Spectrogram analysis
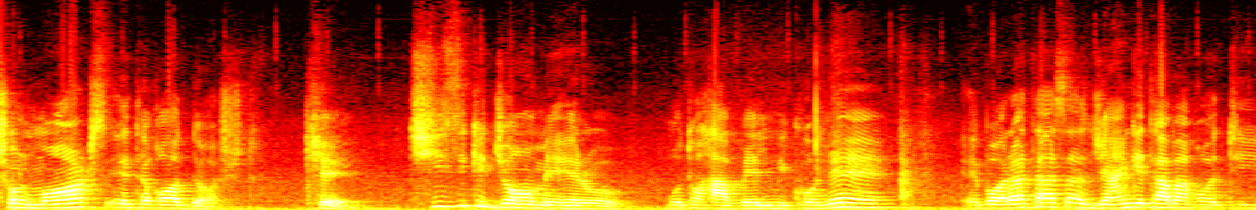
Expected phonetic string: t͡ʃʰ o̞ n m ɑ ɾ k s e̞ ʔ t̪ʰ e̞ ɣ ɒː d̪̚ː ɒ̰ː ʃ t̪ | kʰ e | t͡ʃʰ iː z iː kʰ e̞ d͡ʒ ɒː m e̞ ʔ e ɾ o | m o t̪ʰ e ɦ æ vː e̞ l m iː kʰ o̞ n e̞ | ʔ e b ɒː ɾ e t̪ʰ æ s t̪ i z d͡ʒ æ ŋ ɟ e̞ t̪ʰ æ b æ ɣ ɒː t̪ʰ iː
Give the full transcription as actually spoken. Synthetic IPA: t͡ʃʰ o̞ n m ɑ ɾ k s e̞ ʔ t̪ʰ e̞ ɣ ɒː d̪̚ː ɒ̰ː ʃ t̪ | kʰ e | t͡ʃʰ iː z iː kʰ e̞ d͡ʒ ɒː m e̞ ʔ e ɾ o | m o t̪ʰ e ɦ æ vː e̞ l m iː kʰ o̞ n e̞ | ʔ e b ɒː ɾ æ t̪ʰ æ s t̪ æ z d͡ʒ æ ŋ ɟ e̞ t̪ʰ æ b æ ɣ ɒː t̪ʰ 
